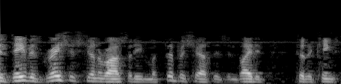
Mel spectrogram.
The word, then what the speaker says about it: Mephibosheth: Mephibosheth. Mephibosheth. And don't think I didn't practice that. Kind of refreshed my pronunciation a couple of times before I came here this morning. Mephibosheth.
